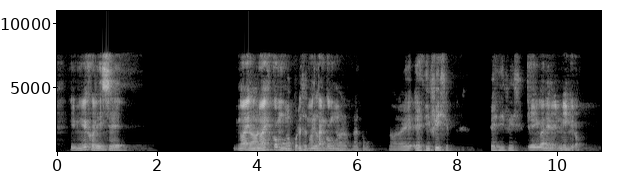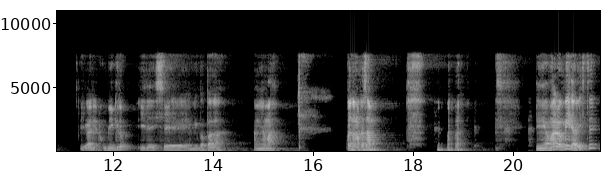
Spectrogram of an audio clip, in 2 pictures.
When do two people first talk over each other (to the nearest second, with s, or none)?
4 s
